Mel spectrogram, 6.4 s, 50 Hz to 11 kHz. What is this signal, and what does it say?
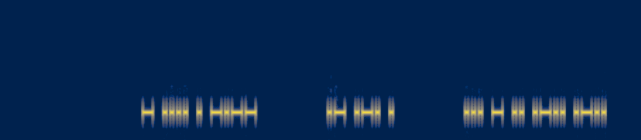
Morse code, heard as a keyed tone, about 34 wpm, 700 Hz. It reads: THEY ARE STILL
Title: 3x Word-Spacing - Sentences from Top 400 Words - 35wpm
